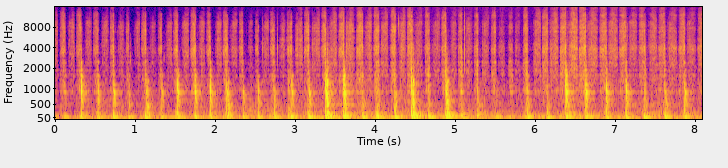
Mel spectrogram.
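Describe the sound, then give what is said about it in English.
Rhythmic rasping strokes of sandpaper removing filler from a tall post-shaped Sapele wood sculpture with wetted wood: many steady back-and-forth rubs, fairly even in pace and loudness, with no talking. “We've got to sand off this filler. Wet the wood. The sculpture is made from Sapele wood”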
